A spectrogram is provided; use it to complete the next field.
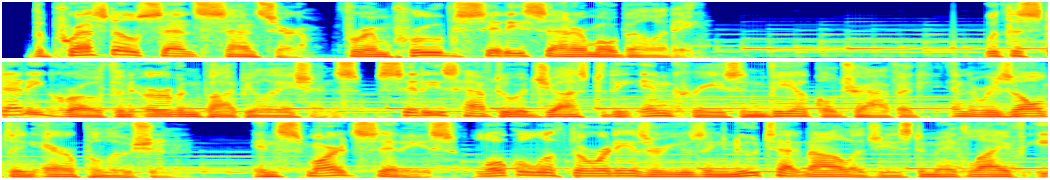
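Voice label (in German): Produktvideos Jugendfrei, English, male; NATIVE PROFISPRECHER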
